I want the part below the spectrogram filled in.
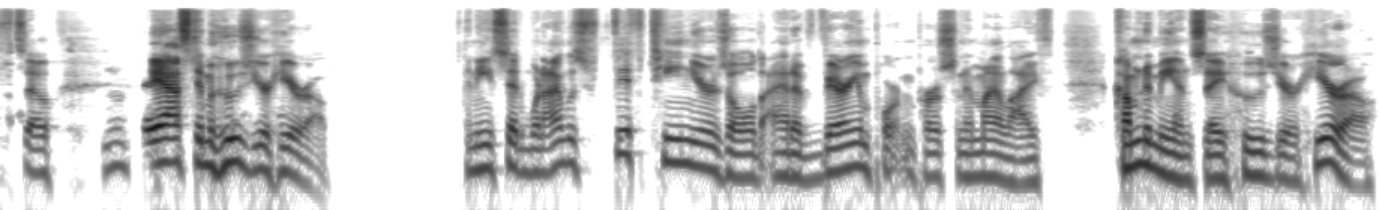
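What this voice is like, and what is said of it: Nasal Midwestern American accent. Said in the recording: “my Midwest nasally Amston voice”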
